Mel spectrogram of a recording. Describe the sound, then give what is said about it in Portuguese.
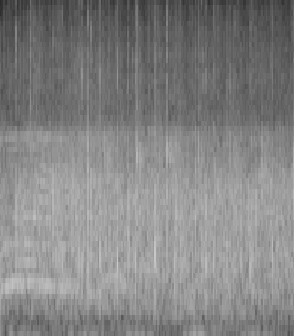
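Sustained applause from an audience, a dense crackle of many hands clapping steadily and fairly loud throughout, with no voices standing out above it. “receba uma salva de palmas do povo da vela.”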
